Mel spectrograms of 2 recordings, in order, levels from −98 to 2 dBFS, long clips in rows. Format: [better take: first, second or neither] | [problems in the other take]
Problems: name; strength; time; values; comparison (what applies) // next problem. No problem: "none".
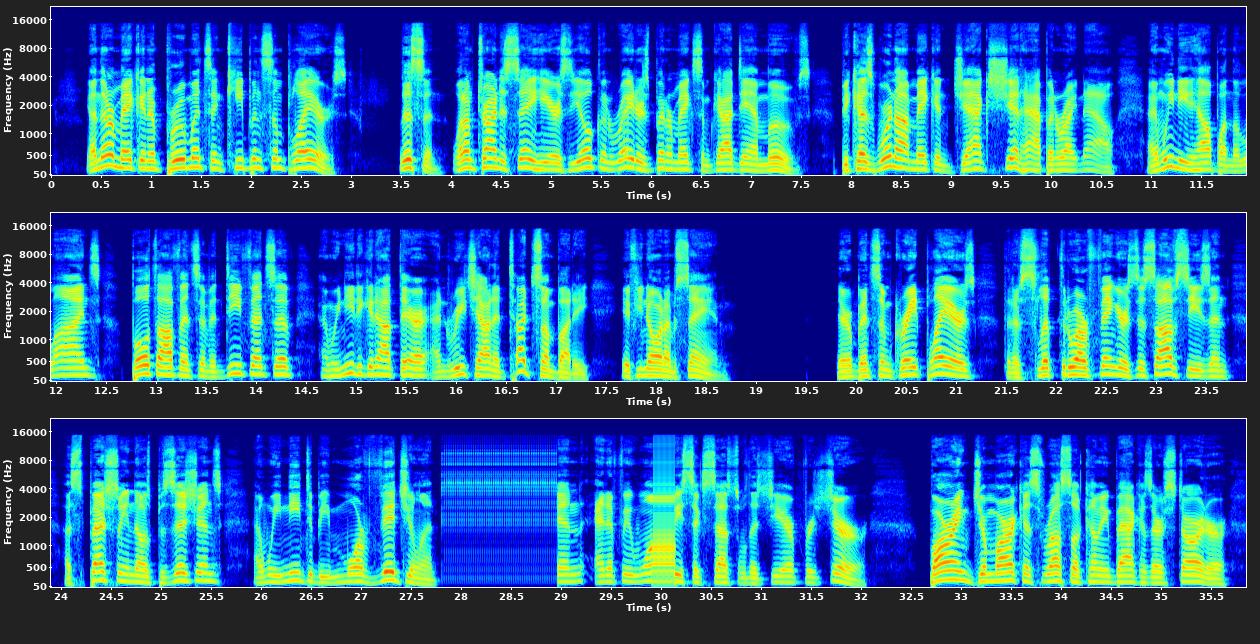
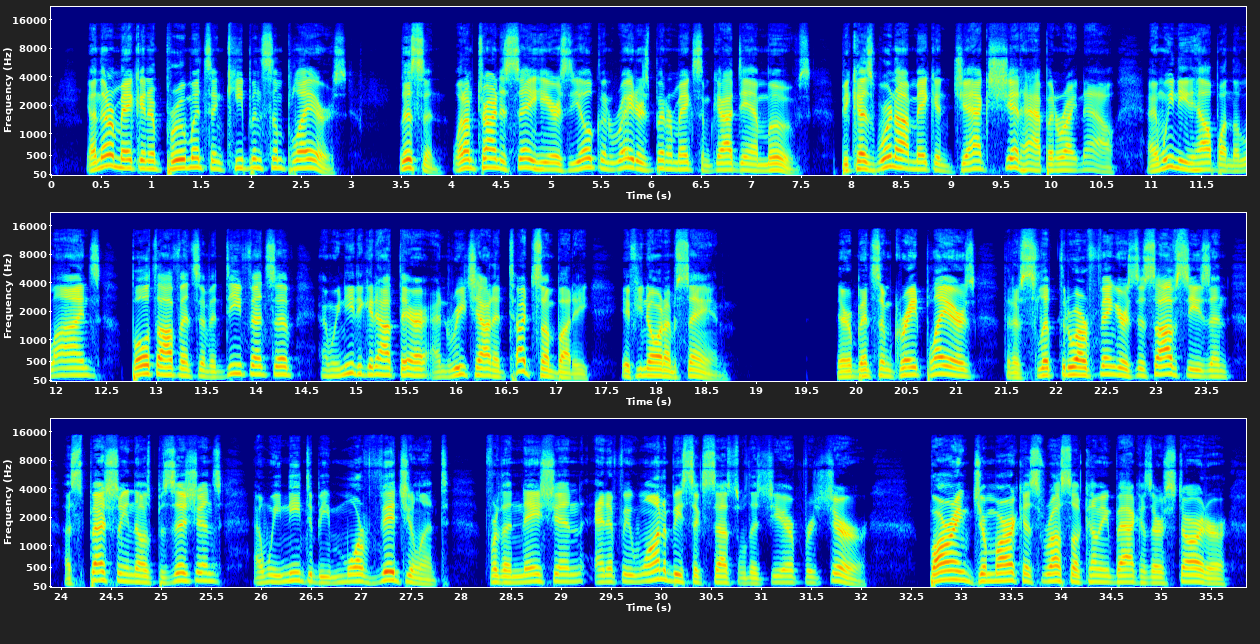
second | audio freezing; at 28 s for 1 s and at 30 s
